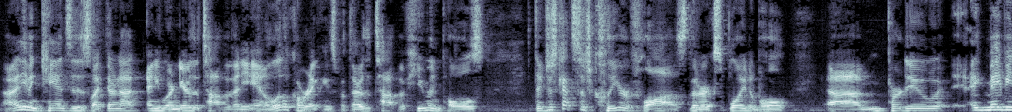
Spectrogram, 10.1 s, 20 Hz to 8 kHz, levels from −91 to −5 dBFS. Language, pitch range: English, 125-155 Hz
